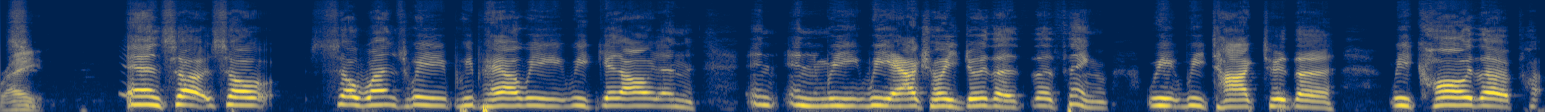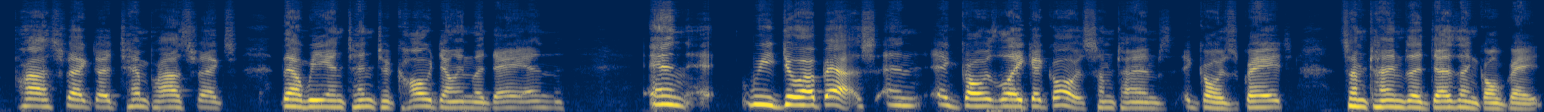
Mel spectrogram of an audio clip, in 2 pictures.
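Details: Adult man with a speech impediment (dysarthric speech), pronounced and lifelong, attributed to loss of oxygen and breath at birth; he also has an unusual walk.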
